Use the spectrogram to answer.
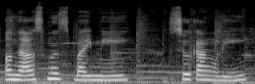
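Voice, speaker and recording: A woman's voice: mid-range voice, steady tone, a little slow. A woman reading scripted podcast credits as an announcer, with guitar music behind her.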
